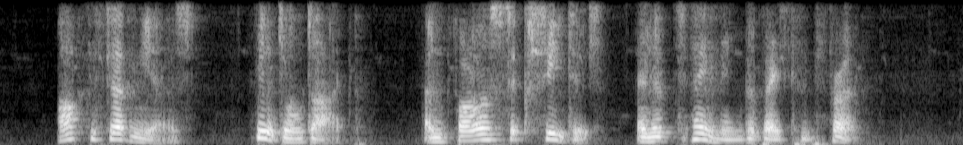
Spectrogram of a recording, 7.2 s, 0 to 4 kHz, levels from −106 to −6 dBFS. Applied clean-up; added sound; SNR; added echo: neural mask model DeepFilterNet 3.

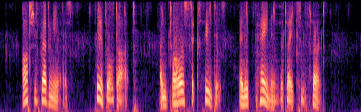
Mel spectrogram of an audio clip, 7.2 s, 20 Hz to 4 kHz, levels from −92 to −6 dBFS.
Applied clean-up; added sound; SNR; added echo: neural separator model SepFormer WHAMR!.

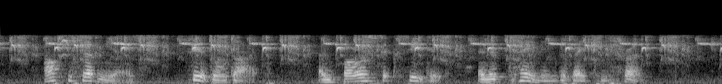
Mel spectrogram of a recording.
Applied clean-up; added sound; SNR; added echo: none; Bird vocalization, bird call, bird song; 1 dB; reverberation time 0.2 s.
